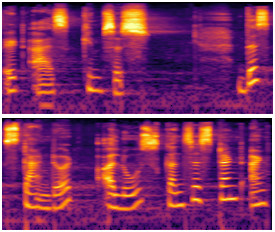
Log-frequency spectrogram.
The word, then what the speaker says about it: CMSIS: ARM has looked to further this approach by publishing Cortex Microcontroller Software Interface Standard CMSIS, which we pronounce it as KIMSIS.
